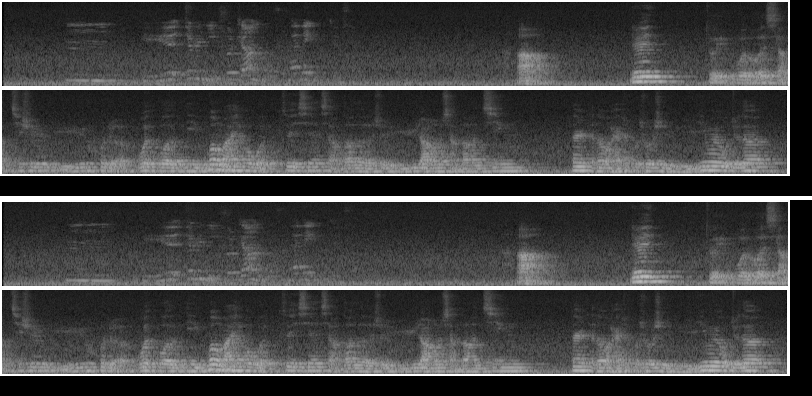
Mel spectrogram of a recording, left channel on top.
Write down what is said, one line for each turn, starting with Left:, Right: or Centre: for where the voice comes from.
Left: 嗯，鱼，就是你说只要你能说出来为什么就行。
Centre: 啊，因为对我我想，其实鱼或者我我你问完以后，我最先想到的是鱼，然后想到了鲸。但是可能我还是会说是鱼，因为我觉得，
